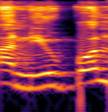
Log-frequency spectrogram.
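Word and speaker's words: নোনুপল: উচ্চারণ করতে হবে না নিউপল নাইন না নিউপল নাইন না নিউপল বানানটা হচ্ছে এন ও এন ইউ পি এল ই এন ও না এন ইউ পিএল ই নিউপল না নিউপল নাইন সো আশা করি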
